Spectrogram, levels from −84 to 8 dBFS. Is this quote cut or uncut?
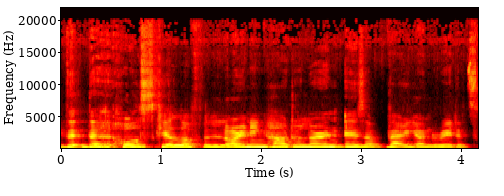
uncut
